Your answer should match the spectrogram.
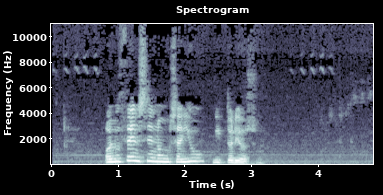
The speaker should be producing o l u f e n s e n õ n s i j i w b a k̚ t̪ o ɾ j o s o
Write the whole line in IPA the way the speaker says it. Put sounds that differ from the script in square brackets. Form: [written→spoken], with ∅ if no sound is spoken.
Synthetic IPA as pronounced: o l u [f→θ] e n s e n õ [n→ŋ] s [i→a] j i w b [a→i] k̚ t̪ o ɾ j o s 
